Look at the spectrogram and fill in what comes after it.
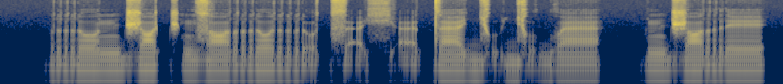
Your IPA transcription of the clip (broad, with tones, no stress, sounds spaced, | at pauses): r o˨ n d͡ʒ ɒ˦˨ t͡ʃ n z ɒ˨ r o˦ r o̰˨ t͡s æ̰˦ ç æ̰˦ t æ˦ ɟ ṵ˨ ɟ ṵ˨ ɡʷ æ˦ | n d͡ʒ ɒ˦ r e˦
